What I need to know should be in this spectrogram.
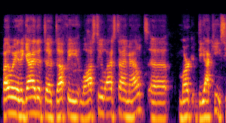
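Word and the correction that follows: Diakiese: he's also – I don't know if I pronounced that correctly. – Yeah, Diakese. – Oh, Diakese. Oh, I was way off.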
